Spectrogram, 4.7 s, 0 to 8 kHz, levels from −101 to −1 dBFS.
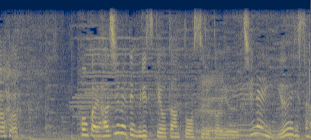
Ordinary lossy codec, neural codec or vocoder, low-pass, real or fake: none; none; 7.2 kHz; real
